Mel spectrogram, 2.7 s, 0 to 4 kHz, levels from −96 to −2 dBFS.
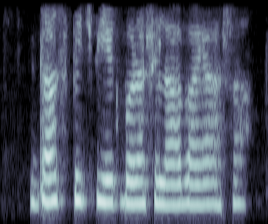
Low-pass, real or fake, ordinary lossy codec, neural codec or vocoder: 3.6 kHz; fake; MP3, 32 kbps; vocoder, 22.05 kHz, 80 mel bands, HiFi-GAN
